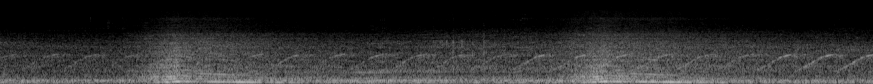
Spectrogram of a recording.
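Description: Honda CR-V's 1.5-litre turbocharged engine revved in Park, heard from inside the cabin: it swells about two seconds in and again about six seconds in, each time falling back. A short rising chirp repeats two or three times a second throughout.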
